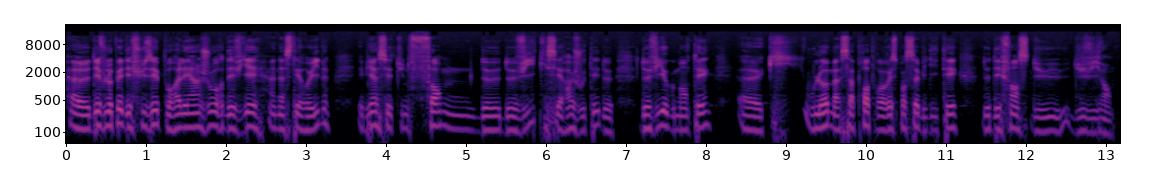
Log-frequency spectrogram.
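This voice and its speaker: A middle-aged man from Provence gives a conference talk over slides, speaking in a measured way and pausing often with fillers. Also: medium pitch, darkish tone, no room sound. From Morocco, raised in Provence. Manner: measured, hesitant with frequent "euh" fillers.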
